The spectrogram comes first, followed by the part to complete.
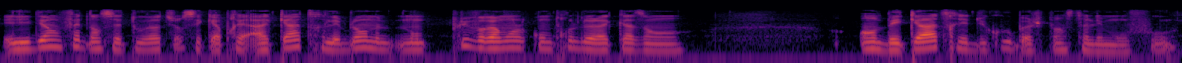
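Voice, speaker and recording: A man giving live commentary as he plays, thinking aloud with quick muttered exclamations. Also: a little high, fairly bright tone. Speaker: channel host. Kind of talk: live commentary while playing.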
